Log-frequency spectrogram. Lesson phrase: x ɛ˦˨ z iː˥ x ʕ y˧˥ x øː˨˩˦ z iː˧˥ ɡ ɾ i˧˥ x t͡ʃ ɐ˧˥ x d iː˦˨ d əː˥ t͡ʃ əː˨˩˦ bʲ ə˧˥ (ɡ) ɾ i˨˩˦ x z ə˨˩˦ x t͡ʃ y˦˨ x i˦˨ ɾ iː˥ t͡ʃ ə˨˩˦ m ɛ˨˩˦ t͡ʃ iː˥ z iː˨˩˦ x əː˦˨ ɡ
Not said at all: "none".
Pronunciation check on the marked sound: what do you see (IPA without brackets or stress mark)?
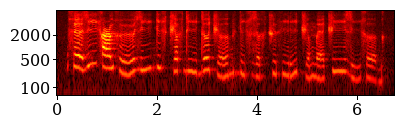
ɡ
